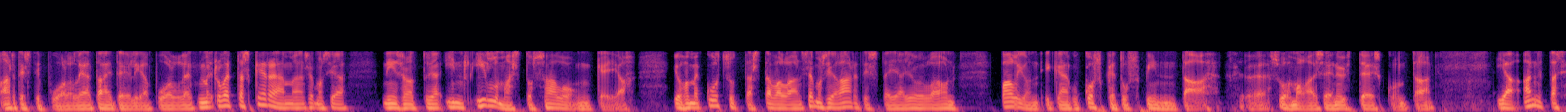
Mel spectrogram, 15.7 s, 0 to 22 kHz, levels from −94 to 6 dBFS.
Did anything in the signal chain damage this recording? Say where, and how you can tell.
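Yes. At the network stage, 20 ms of audio went missing at 10.15 s, just after "artisteja joilla on". The receiver concealed it with packet loss with last packet repeated, so the repeated packets produce a brief robotic stutter.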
